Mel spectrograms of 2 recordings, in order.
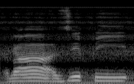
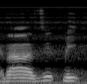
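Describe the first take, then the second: First: The final vowel is drawn out long. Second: The final vowel is short and quick. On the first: "तो हम इसको खींच कर पढ़ेंगे" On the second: "इसको भी जल्दी पढ़ेंगे"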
